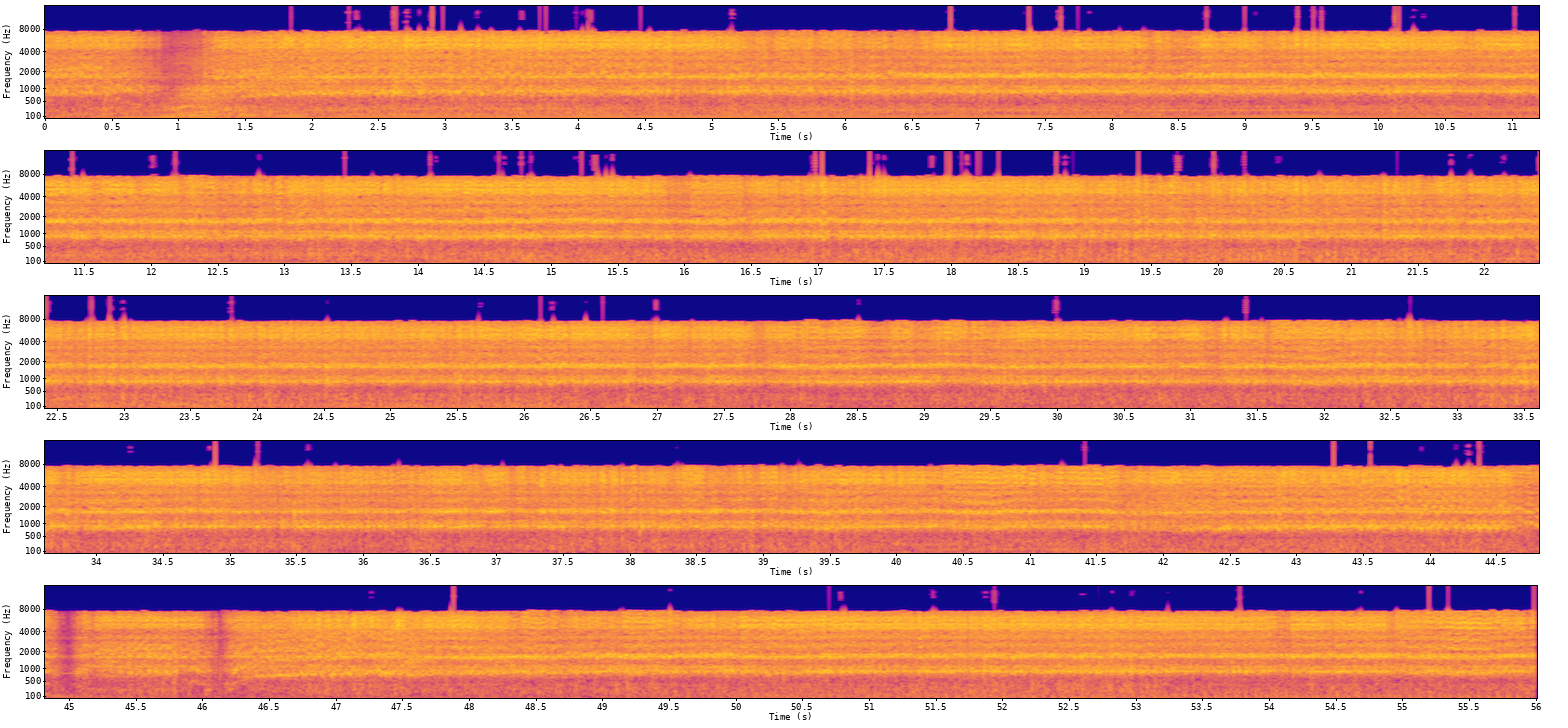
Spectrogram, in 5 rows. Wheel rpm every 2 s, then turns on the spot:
100, 200, 220, 220, 230, 230, 230, 230, 230, 230, 230, 230, 240, 230, 230, 230, 220, 230, 230, 230, 230, 200, 130, 140, 220, 230, 230, 230.
0-2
